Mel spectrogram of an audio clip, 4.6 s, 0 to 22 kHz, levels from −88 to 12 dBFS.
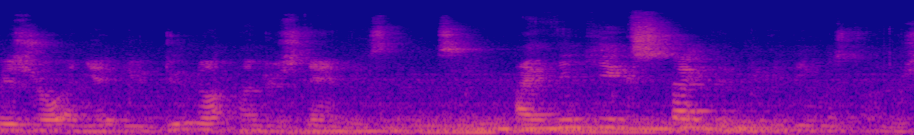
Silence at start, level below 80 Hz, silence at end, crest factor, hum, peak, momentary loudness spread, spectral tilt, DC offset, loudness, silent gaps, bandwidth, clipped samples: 0 s; -54 dBFS; 0 s; 16 dB; none; -18 dBFS; 8 LU; -5.5 dB/octave; under 0.1%; -34 LUFS; none; 15.5 kHz; under 0.1%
